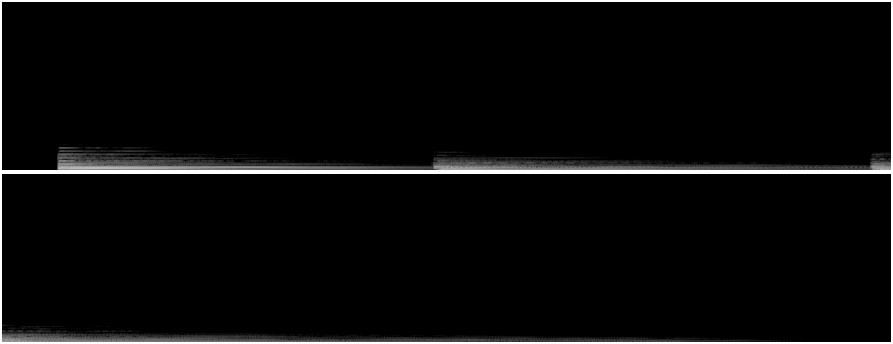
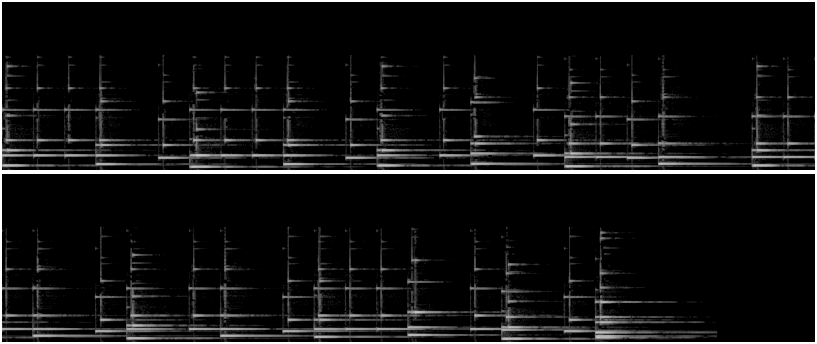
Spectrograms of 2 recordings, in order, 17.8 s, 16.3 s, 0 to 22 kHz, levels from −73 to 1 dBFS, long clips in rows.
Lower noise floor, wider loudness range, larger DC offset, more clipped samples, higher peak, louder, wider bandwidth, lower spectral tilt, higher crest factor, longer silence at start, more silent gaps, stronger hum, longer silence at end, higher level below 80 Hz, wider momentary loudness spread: first, -82 dBFS vs -49 dBFS; first, 25 LU vs 2 LU; neither; neither; second, -12 dBFS vs -6 dBFS; second, -30 LUFS vs -24 LUFS; second, 3.1 kHz vs 16 kHz; first, -12 dB/octave vs 3.5 dB/octave; about the same, 20 dB vs 20 dB; first, 0.55 s vs 0 s; neither; neither; first, 2.25 s vs 1.15 s; first, -48 dBFS vs -78 dBFS; first, 28 LU vs 12 LU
